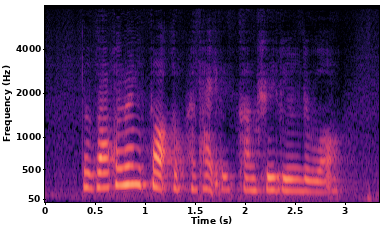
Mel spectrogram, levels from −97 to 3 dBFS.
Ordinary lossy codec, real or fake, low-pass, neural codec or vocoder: none; fake; none; codec, 16 kHz, 1 kbps, FunCodec, trained on Chinese and English, 50 frames a second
